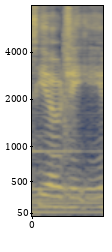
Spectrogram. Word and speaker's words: Toge: I believe that's how it's pronounced, T-O-G-E, Toge.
